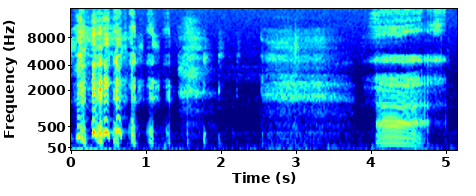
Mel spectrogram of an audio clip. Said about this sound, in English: And I do want to apologize to y'all real quick. If you have heard snoring this entire episode, it's Fender. He's snoring. Apologies.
